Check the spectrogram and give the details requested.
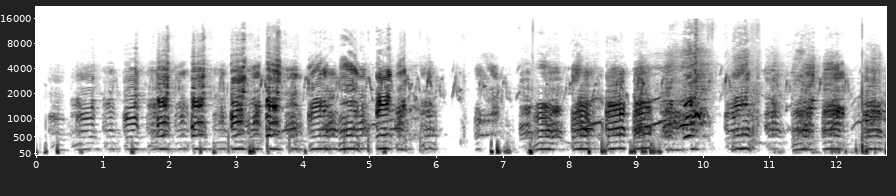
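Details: Angry ducks accompanied by ducklings in Pakistan give dense, overlapping harsh nasal quacks almost without pause, about two a second, with one short gap near the middle.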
